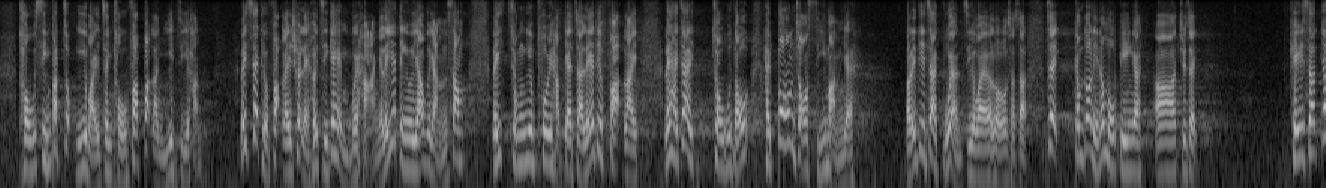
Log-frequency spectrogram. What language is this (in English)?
Cantonese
